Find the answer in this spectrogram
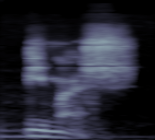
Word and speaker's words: Dimash: I know kung ano talagang ni Dimash. Wait. Dimash. Maybe you can search him. Dimash. Spell as it's pronounced.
